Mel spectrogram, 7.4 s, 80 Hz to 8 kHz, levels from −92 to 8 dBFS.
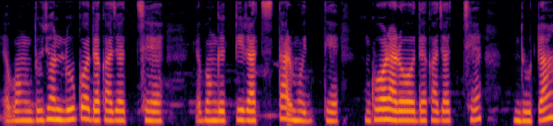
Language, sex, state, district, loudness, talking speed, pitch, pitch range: Bengali, female, Assam, Hailakandi, -18 LUFS, 115 wpm, 220 Hz, 215-235 Hz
